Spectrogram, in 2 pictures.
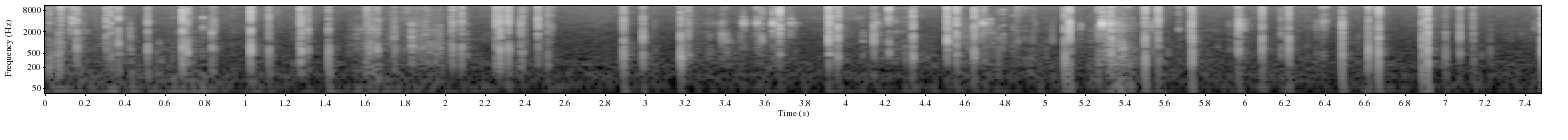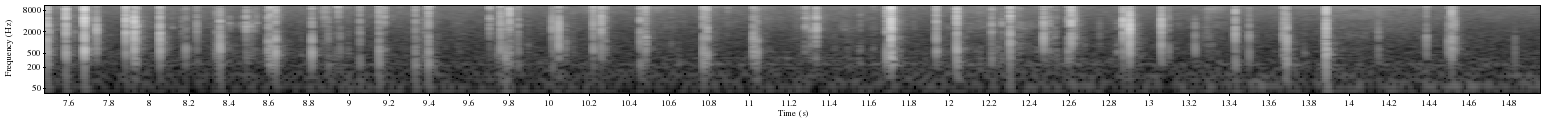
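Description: A small, hollow, cylindrical sparkly green vinyl zip pencil case is held up, then squeezed and scratched with long red nails. The result is a steady stream of dozens of sharp, dry crinkling and crackling ticks, bright and crisp with almost no low end. Each tick dies away at once over a faint rustling bed.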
